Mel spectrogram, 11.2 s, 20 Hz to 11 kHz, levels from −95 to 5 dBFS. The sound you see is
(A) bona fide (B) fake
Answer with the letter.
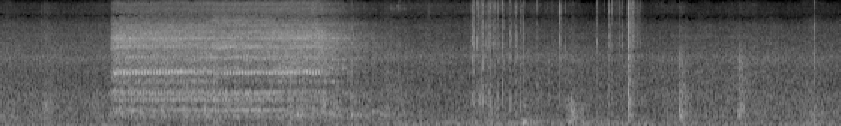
B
